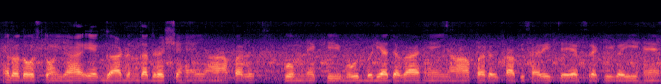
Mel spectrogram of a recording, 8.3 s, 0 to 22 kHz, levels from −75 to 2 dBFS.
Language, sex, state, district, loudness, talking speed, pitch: Hindi, male, Rajasthan, Bikaner, -17 LUFS, 175 wpm, 95 Hz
